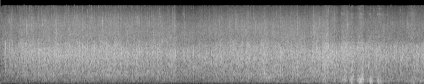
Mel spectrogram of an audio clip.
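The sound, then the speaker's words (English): A church audience applauds to welcome a guest speaker with steady, dense clapping that stays loud and even throughout, with no pauses or voices standing out. “So I want you all to put your hands together, Impact and Forest Hill. Now, Forest Hill, and welcome David Chadwick.”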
